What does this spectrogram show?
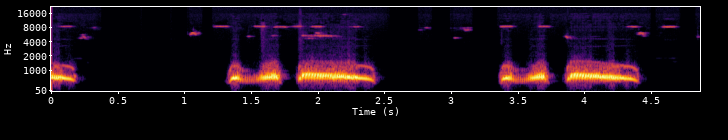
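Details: Lure recording of a spotted dove: two full cooing phrases about two seconds apart, each a quick doubled note followed by a long buzzy coo, low-pitched with nothing else audible.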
